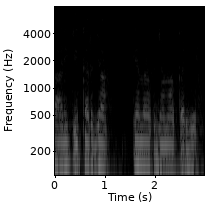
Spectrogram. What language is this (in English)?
Maithili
